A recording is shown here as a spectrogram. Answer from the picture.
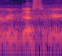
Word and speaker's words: remdesivir: Artis, I love how you told everybody to call it Run Death is Near so they could remember the name.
